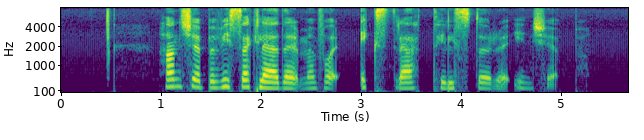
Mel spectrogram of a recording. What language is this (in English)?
Swedish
